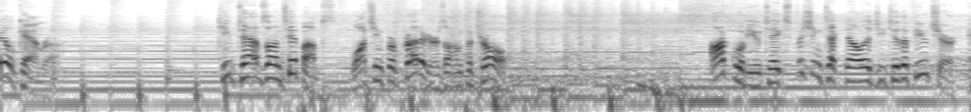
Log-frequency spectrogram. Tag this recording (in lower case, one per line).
music
speech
